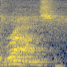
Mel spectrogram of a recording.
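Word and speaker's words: Reims: Pronounc it correctly now is rounds in the French way.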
